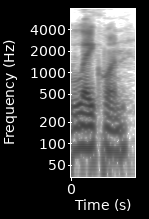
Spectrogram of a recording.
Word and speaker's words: Lakeland: and hearing them talk you most often hear the pronunciation of Lake one you don't hear it any other way and if you do I started to notice a pattern where the people who were there in the beginning of the town were the ones who were pronouncing it correctly pronouncing it as lake one the people that were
